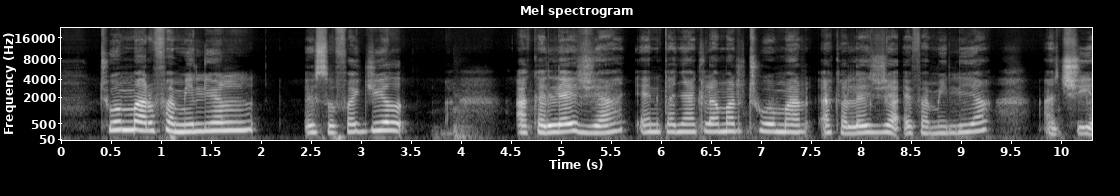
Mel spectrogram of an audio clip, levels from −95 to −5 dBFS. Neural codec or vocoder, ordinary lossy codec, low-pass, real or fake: vocoder, 44.1 kHz, 128 mel bands, Pupu-Vocoder; none; none; fake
